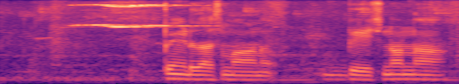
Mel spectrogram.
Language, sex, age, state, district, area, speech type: Dogri, male, 18-30, Jammu and Kashmir, Kathua, rural, spontaneous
